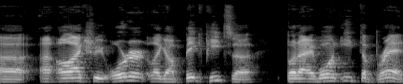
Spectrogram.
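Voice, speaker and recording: Heard on a very clean recording with a silent background, a man speaks at a moderate pace in a bright, sharp tone with lively intonation. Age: 40s. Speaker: dentist and podcast host. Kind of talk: solo podcast monologue. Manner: casual, filler-heavy.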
